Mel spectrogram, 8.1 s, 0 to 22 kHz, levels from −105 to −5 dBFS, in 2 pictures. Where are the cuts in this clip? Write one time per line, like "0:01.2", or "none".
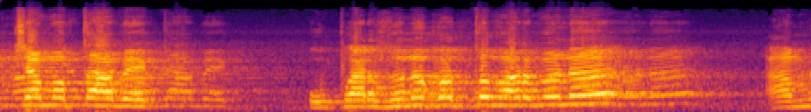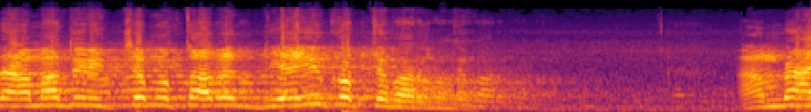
none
